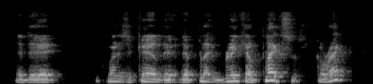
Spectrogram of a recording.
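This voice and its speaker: This man speaks with a fairly high pitch and a somewhat breathy quality. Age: 80s+. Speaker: senior trauma surgeon. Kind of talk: case discussion in an online medical meeting. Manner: halting.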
